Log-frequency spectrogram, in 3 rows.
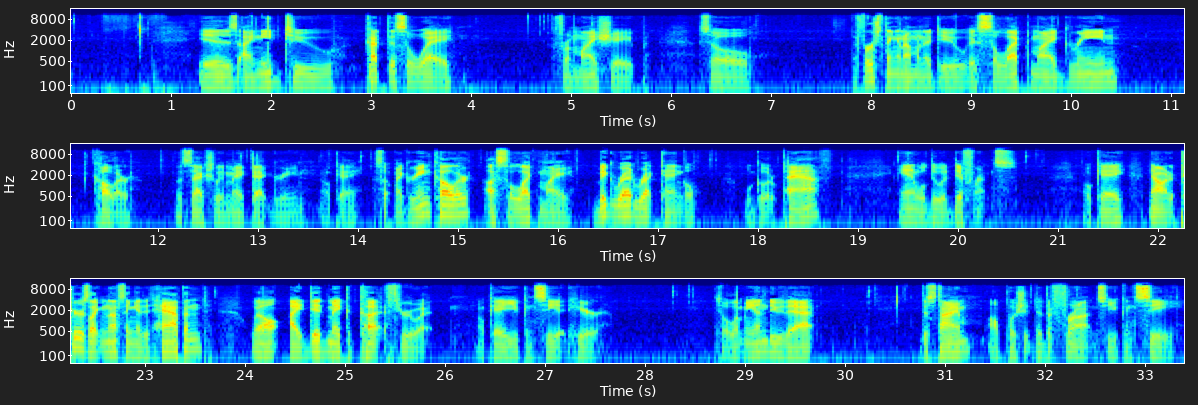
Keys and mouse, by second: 6.7 click, 12.7 click, 13.5 click, 13.9 click, 15.8 shift+click, 17.3 click, 19.3 click, 20.6 click, 23.6-27.3 drag, 28.2 click, 29.1 click, 30.1 click, 31.7 click, 32.1 click.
